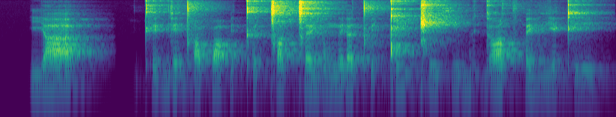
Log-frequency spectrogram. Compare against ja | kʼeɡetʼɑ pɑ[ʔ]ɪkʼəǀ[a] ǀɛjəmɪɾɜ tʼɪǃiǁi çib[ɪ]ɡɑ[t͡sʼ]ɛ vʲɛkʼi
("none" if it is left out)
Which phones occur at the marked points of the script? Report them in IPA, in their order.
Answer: ʔ, ɑ, i, t͡sʼ

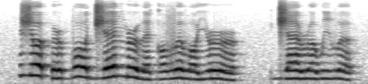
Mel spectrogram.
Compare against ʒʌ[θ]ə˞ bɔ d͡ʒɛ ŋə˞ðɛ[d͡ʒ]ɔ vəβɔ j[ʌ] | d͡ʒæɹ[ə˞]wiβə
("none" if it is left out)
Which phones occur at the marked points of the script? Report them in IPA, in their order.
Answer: θ, ɡ, ə˞, ʌ

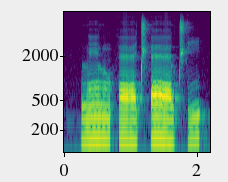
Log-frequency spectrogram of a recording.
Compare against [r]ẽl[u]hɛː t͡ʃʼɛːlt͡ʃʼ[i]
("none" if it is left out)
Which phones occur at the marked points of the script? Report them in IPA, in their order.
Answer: l, ũ, i

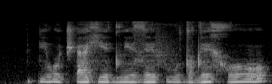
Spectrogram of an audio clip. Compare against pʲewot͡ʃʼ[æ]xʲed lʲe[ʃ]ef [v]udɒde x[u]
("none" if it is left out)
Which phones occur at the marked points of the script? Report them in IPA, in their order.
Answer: æ, z, v, o

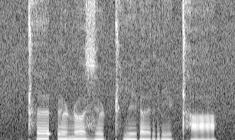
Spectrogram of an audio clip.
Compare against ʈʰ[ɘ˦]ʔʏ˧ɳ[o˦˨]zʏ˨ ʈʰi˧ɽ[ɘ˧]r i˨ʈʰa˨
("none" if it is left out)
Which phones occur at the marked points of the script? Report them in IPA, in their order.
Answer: ɘ˦, ɵ˦˨, ɘ˧

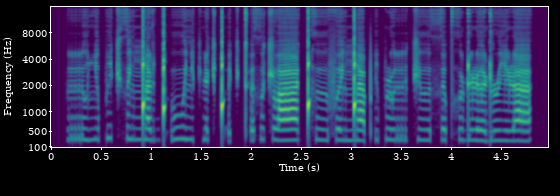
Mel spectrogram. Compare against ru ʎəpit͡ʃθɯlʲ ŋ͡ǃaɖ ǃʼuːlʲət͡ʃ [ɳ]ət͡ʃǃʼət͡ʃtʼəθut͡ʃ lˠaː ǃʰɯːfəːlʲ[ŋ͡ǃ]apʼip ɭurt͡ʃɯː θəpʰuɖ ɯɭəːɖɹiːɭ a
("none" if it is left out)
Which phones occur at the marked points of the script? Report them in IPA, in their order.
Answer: ɳ, ŋ͡ǃ

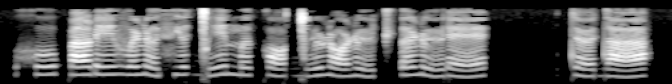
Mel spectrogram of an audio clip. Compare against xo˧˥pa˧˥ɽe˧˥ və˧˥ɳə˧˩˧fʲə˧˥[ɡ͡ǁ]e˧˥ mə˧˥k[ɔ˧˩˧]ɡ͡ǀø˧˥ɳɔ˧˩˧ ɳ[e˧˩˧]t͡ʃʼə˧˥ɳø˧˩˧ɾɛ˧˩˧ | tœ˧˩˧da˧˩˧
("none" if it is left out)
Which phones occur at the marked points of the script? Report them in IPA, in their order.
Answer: ɡ͡ǀ, ɔ˧˩˧, ø˧˩˧

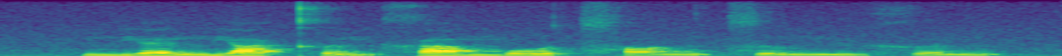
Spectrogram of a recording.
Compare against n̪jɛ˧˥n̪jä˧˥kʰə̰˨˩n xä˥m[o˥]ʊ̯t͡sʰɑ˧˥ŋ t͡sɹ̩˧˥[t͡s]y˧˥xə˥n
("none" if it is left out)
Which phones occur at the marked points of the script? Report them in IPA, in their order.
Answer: o˥, n̪

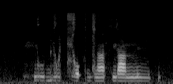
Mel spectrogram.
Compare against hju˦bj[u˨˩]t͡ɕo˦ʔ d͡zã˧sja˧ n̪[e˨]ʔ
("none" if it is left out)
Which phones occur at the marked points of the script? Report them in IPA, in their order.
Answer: u˧, i˨

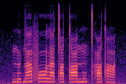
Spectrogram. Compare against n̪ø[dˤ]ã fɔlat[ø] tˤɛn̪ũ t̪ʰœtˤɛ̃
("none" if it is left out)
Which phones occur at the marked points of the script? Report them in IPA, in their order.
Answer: d̪, ɛ

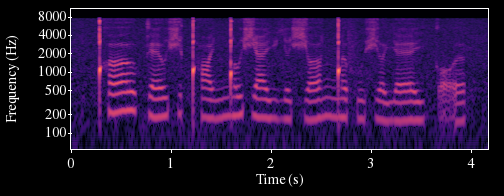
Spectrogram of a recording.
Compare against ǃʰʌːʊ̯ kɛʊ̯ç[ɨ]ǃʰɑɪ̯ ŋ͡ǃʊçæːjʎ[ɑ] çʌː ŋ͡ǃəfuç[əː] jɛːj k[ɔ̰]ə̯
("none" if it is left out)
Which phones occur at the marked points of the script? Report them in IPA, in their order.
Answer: ə, ʌ, əː, ɔ̰

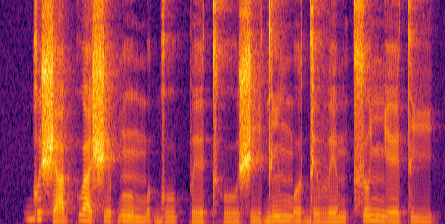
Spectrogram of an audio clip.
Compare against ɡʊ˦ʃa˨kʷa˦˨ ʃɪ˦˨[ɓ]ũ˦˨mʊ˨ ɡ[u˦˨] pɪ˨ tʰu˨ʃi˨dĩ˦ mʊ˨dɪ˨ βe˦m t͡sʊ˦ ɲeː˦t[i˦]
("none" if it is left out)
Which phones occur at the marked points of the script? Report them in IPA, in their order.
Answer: ɓ, u˨, i˦

